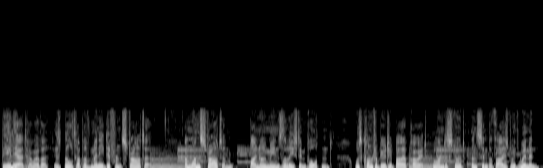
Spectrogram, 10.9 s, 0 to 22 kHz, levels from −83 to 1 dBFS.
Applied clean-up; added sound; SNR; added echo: classical method spectral subtraction.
